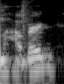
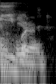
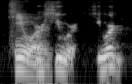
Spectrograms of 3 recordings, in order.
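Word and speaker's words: Huard: And the only one we got was a kid named Sam Hubbard. And you're not going to believe Sam Heward. Heward. I am so sorry for pronouncing both of those B's.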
